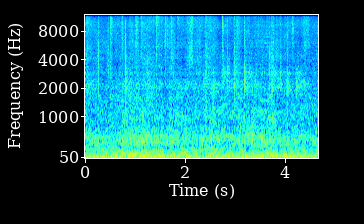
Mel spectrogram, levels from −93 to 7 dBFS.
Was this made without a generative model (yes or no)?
no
